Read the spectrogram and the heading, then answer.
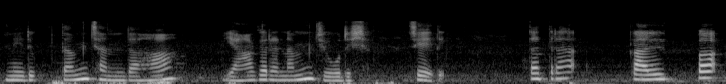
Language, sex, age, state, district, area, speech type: Sanskrit, female, 18-30, Kerala, Thiruvananthapuram, urban, spontaneous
